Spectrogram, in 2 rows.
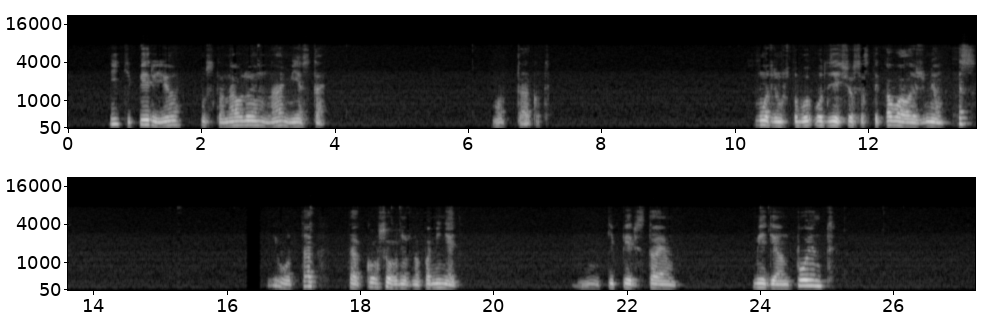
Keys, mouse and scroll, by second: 1.2 click, 6.8 middle click, 9.5-10.1 scroll up 4, 10.2 shift+middle click, 13.0 s, 16.2 click, 18.4 click, 25.3 click, 26.1 middle click.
